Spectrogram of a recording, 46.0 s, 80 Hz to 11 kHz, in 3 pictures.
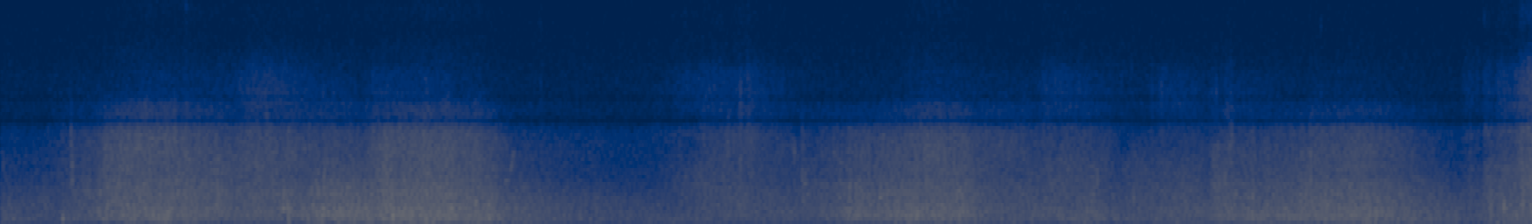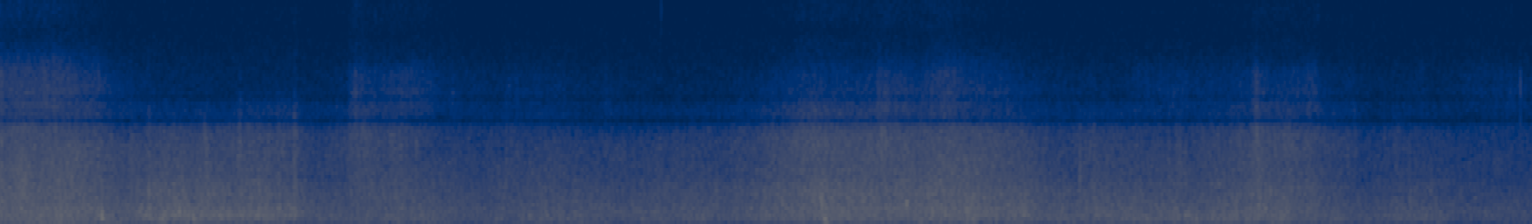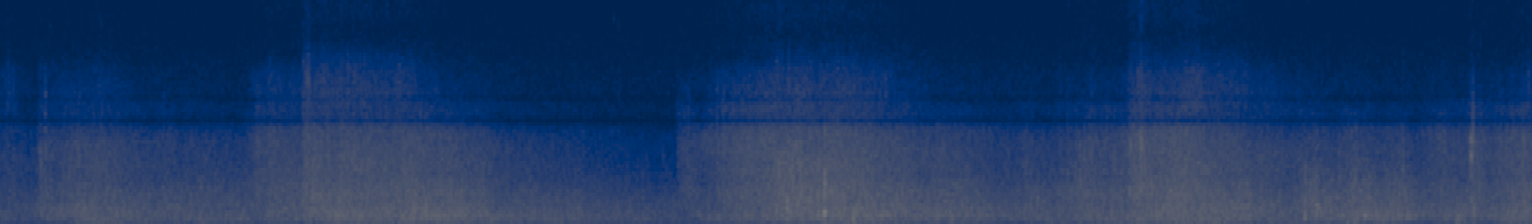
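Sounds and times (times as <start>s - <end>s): ocean waves breaking on shore: 0.0s - 45.9s.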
